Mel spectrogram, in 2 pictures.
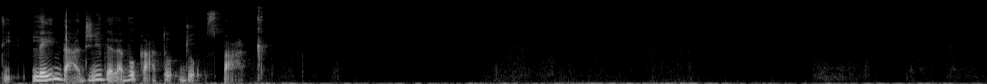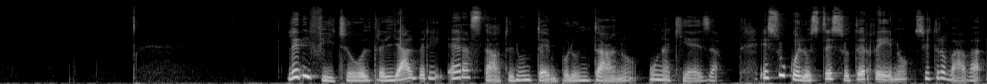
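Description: A woman speaks calmly and close by, with a long pause.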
